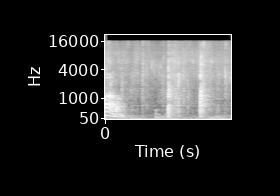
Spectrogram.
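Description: Vegetables sizzle in a frying pan with a steady crackling hiss, broken by a couple of sharper pops or utensil scrapes, with no talking over it.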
